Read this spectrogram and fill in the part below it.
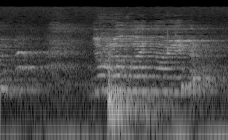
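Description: A body thuds onto a wooden stage floor.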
